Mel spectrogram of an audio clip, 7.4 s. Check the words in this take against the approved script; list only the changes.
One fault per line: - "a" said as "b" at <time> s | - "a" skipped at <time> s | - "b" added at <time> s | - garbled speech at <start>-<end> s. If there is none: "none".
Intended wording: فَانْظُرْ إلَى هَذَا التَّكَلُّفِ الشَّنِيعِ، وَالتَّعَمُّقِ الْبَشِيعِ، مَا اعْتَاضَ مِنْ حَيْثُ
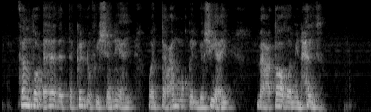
- "إلَى" skipped at 0.8 s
